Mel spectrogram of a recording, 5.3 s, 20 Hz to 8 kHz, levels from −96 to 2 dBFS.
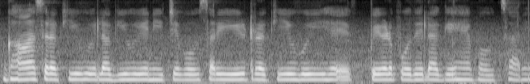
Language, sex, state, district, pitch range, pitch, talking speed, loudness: Hindi, female, Chhattisgarh, Raigarh, 190-200 Hz, 195 Hz, 205 wpm, -14 LUFS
